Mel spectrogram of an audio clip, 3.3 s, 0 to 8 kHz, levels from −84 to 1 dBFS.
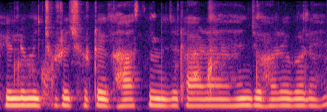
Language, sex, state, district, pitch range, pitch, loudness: Hindi, female, Bihar, Vaishali, 180-185 Hz, 180 Hz, -15 LUFS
